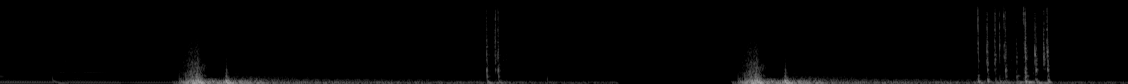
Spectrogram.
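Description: Deep, muffled heartbeat thuds from a Grim Reaper dating game, strong pulsing bursts with a soft low throb between them, a short silent gap partway through, and faint clicks layered over the beats.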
